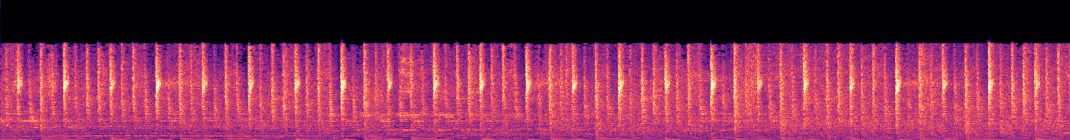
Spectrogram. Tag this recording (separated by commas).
Music, Disco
